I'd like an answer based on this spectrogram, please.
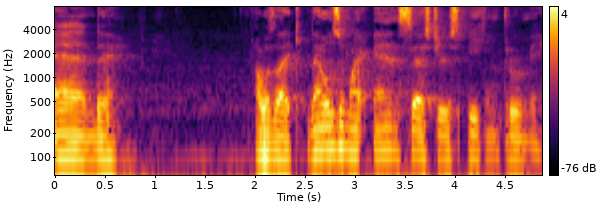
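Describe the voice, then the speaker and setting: Somewhat breathy and dark, mellow in tone, a man with a fairly low pitch speaks with fairly even intonation and long, frequent pauses. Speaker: solo podcast host. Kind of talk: casual monologue. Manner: rambling, hesitant with fillers.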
